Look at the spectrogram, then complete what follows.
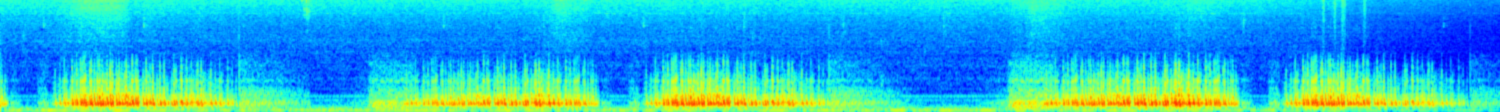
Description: This is coarse crackles, otherwise known as rales.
